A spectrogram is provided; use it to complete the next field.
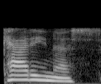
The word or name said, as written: cattiness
